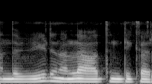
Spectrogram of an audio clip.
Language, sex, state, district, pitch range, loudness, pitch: Tamil, male, Tamil Nadu, Nilgiris, 125-130 Hz, -13 LUFS, 125 Hz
